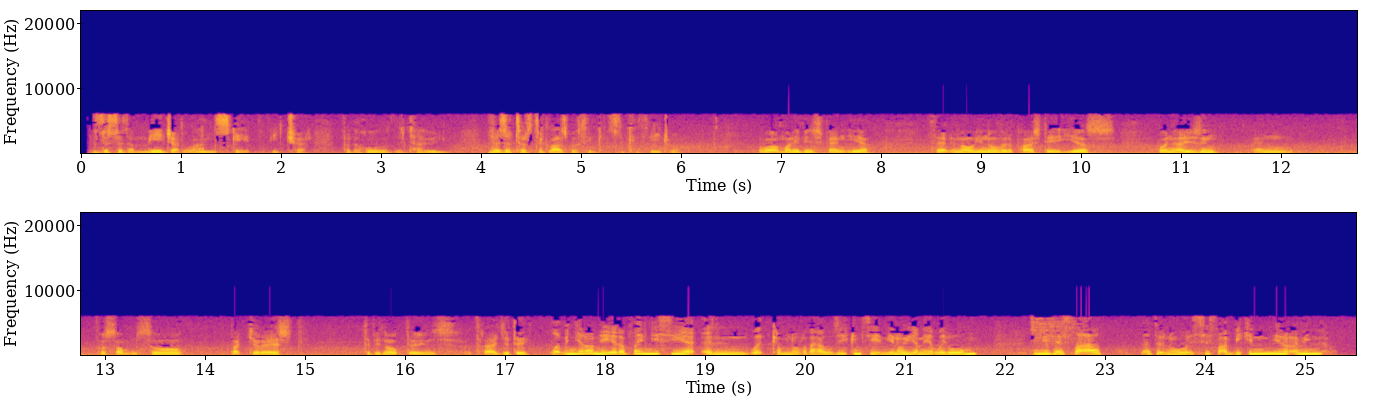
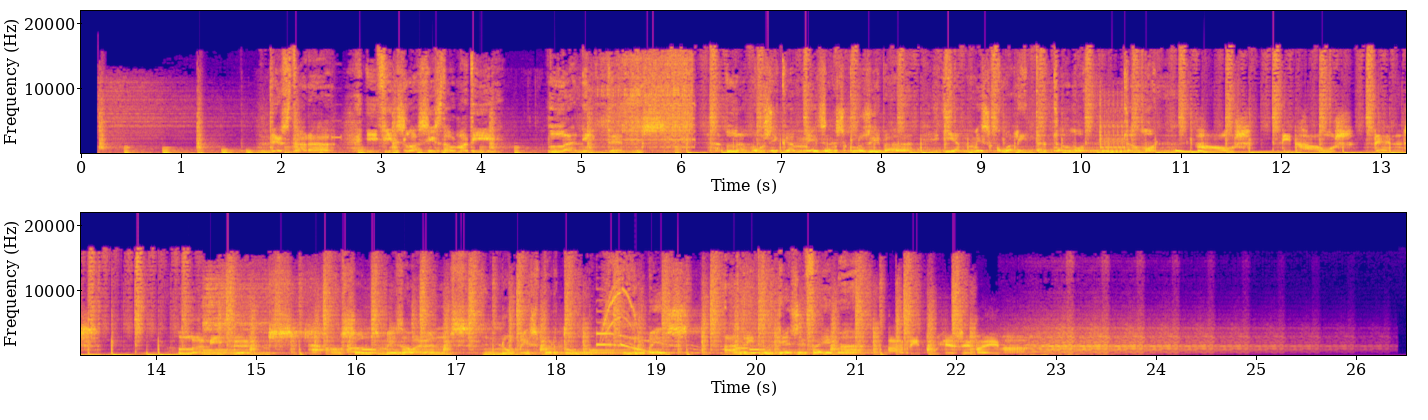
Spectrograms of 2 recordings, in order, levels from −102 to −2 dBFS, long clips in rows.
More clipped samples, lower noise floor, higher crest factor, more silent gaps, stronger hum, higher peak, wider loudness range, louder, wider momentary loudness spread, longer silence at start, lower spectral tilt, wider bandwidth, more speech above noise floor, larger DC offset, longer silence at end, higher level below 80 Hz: neither; second, -33 dBFS vs -50 dBFS; about the same, 12 dB vs 12 dB; neither; neither; about the same, 0 dBFS vs 0 dBFS; first, 7 LU vs 4 LU; about the same, -13 LUFS vs -11 LUFS; first, 19 LU vs 9 LU; about the same, 0.1 s vs 0.15 s; first, -7 dB/octave vs -3 dB/octave; second, 6.4 kHz vs 17 kHz; second, 21 dB vs 38 dB; neither; second, 0.2 s vs 1.3 s; second, -42 dBFS vs -24 dBFS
